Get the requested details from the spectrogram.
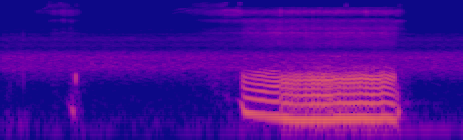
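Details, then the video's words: A sleeping pug lets out a single drawn-out, throaty snore lasting just over a second, preceded by a faint snuffle in an otherwise quiet room. "Pug Snoring"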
